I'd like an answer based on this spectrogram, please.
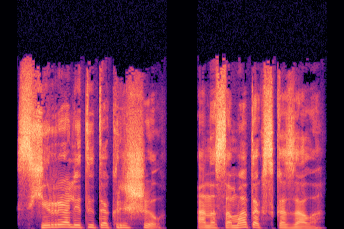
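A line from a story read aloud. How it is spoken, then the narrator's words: Hissing. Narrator (Russian): прошипел я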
